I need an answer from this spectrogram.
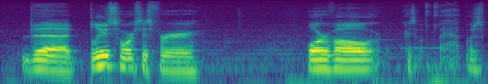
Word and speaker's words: Orvar: So the blue source is for Orval, what is it pronounced? Orvar, the All form.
